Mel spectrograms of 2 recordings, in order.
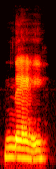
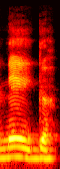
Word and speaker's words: neigh: And then the last silly one, horses say neigh. And when I'm reading that, I just hear N-A. I don't really hear neg because you don't say the GH.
